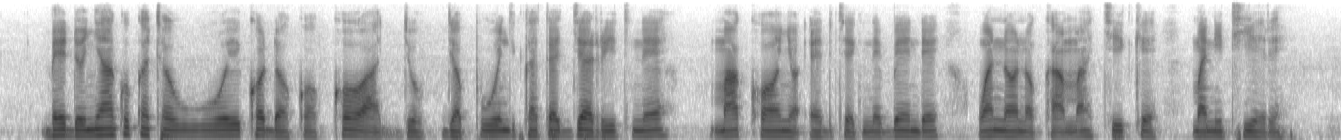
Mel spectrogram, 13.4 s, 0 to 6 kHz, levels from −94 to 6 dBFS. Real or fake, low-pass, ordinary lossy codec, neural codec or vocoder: real; 5.4 kHz; none; none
